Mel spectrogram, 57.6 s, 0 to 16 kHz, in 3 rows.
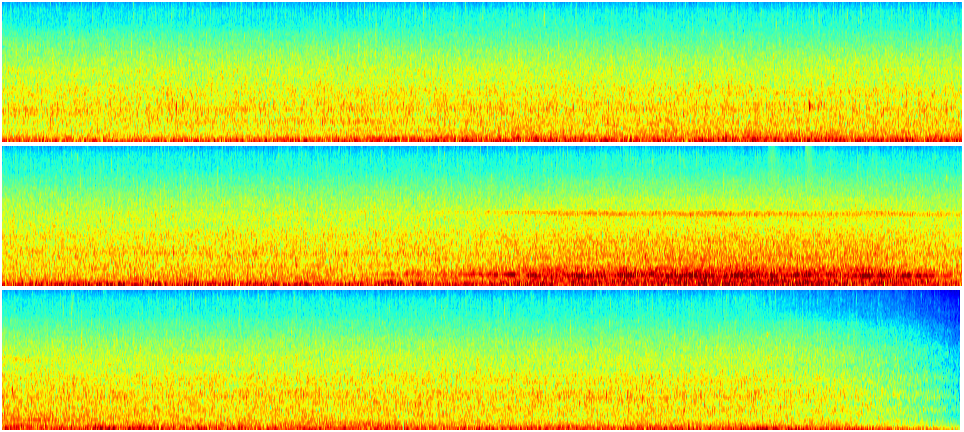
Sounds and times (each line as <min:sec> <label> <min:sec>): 0:06.4 Traveling by train 0:47.1
0:14.2 Water sound 0:42.4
